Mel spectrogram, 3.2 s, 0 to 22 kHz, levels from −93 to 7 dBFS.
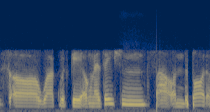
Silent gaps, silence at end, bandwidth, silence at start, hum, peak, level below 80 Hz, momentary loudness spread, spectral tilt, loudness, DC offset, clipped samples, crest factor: none; 0 s; 3.7 kHz; 0 s; none; -8 dBFS; -56 dBFS; 4 LU; -7.5 dB/octave; -23 LUFS; under 0.1%; under 0.1%; 14 dB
